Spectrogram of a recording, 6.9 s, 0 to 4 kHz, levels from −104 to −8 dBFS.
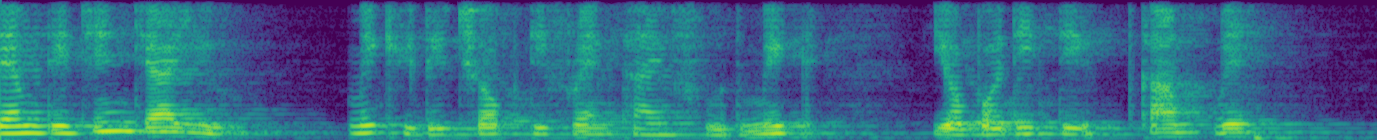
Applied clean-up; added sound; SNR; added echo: none; none; none; reverberation time 0.7 s.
